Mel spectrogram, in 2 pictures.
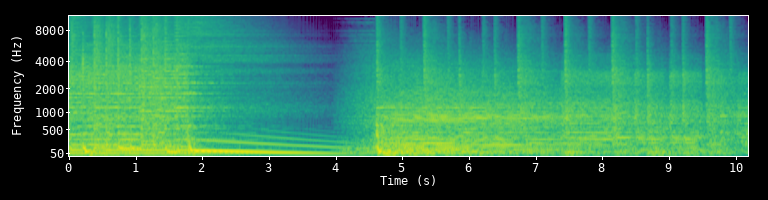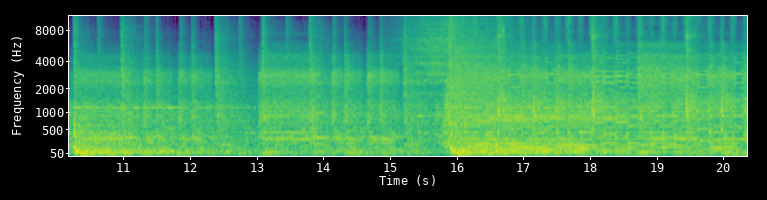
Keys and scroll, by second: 1.8 Down, 8.5 ctrl+z, 18.2 Left.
